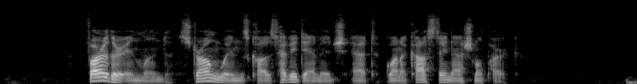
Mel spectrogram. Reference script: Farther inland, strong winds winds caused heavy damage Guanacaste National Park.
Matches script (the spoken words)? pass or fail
fail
